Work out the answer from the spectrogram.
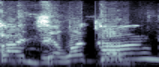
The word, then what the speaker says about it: Godzilla x Kong: new Empire March 27th you don't pronounce the X it's like Hunter Hunter wait so it's just called Godzilla Kong Godzilla cross Kong yeah yeah the the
